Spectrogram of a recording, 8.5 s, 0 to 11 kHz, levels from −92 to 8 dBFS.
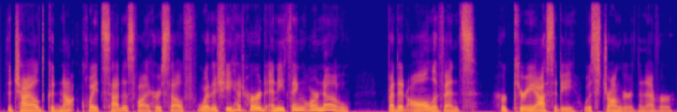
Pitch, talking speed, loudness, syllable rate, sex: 180 Hz, 170 wpm, -18 LUFS, 4.9 syllables/s, female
